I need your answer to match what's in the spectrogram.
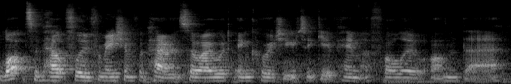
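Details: Adult woman speaking; typical speech.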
